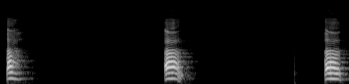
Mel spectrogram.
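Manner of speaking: short light "A" with no pitch movement; three quick unstressed "A"s; neutral tone, repeated. Shown as a demonstration. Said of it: "We also call it neutral tone".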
